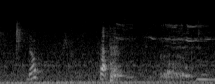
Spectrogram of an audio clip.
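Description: A 5-month-old Rottweiler puppy making three short vocal sounds, the loudest about halfway through, ending in a thin, high whine.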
